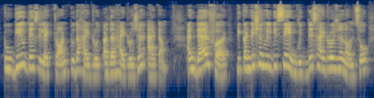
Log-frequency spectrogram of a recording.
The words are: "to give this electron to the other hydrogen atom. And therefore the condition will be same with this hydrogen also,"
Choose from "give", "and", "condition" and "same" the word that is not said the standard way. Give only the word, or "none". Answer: none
